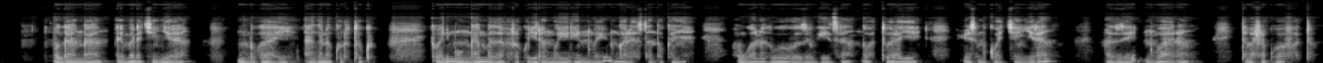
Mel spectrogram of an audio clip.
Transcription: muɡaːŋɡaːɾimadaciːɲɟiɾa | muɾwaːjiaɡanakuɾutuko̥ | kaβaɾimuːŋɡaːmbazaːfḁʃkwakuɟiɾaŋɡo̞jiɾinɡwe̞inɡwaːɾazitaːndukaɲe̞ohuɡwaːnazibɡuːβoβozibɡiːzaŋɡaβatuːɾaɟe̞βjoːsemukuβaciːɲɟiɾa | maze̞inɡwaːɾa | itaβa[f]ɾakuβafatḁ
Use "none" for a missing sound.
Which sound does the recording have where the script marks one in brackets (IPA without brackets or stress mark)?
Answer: ʃ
